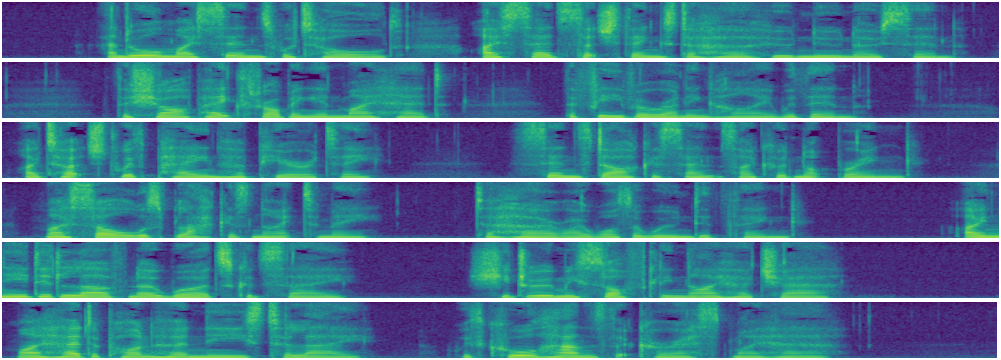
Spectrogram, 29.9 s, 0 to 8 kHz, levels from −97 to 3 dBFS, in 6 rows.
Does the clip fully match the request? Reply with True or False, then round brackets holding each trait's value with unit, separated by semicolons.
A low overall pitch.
False (190 Hz)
